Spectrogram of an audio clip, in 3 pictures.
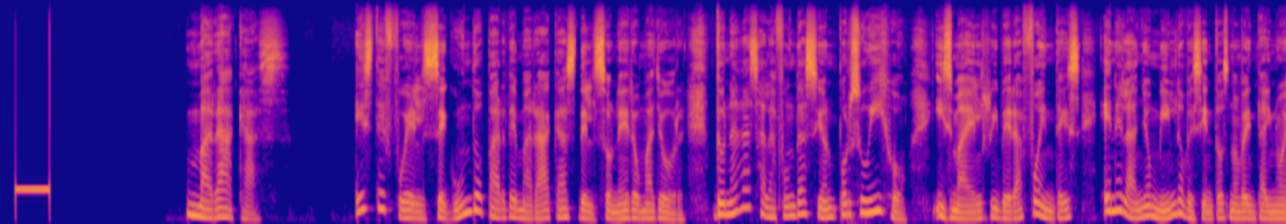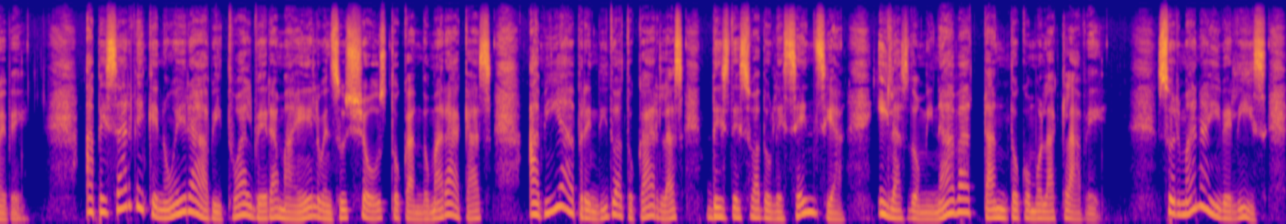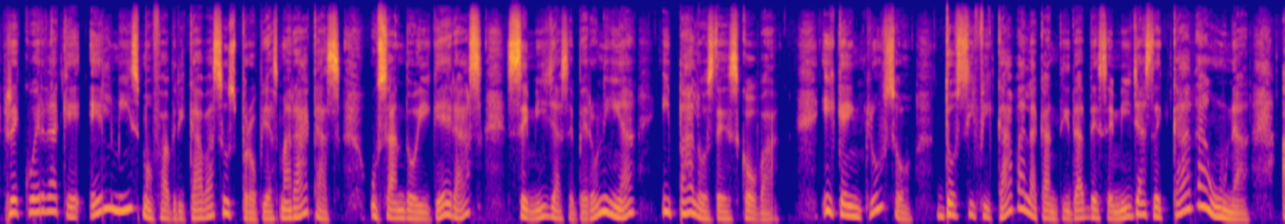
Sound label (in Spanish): Maracas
